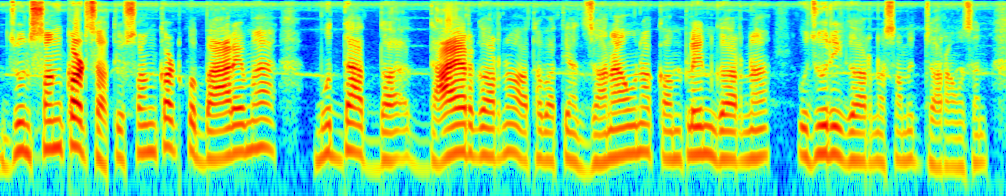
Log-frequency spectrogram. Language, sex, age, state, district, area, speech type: Nepali, male, 45-60, West Bengal, Kalimpong, rural, spontaneous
